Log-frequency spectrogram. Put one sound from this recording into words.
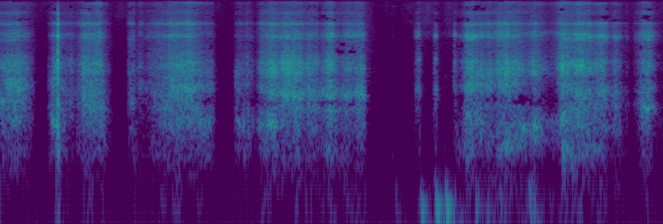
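Fingertips rub and brush across a ceramic lid.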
